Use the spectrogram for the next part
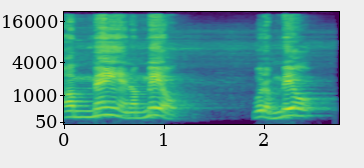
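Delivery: "man" and "male" punched out distinctly; firm stress on each "male"; clear emphasis. Real, not acted. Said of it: "Let me say that clearly".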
